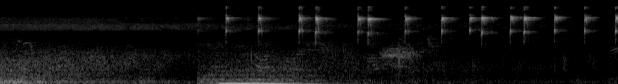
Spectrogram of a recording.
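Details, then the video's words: Squirrel calling: after about two seconds of quiet low rumble, sharp, very high clicking chips begin and repeat in quick bursts, roughly two to three per second, and grow louder toward the end. "Squirrel Noises Loud | Squirrel Sound Video"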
